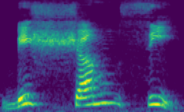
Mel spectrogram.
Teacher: یأتی بالشمسی، بالشمسی، پہلے بڑی شین اس کے بعد چھوٹی سین، چھوٹی سین میں سیٹی کی آواز نکلتی ہے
